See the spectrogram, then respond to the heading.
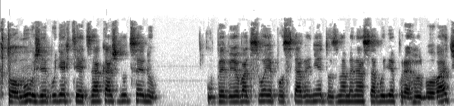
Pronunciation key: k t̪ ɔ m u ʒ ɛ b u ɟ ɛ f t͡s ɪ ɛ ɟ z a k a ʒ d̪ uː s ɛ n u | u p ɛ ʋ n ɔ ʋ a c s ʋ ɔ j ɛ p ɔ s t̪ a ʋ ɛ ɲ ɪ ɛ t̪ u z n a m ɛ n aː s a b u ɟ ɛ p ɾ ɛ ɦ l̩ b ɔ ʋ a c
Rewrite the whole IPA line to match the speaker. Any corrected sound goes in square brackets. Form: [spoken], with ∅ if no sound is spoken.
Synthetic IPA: k t̪ ɔ m u ʒ ɛ b u ɟ ɛ [x] t͡s ɪ ɛ ɟ z a k a ʒ d̪ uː [t͡s] ɛ n u | u p ɛ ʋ [ɲ] ɔ ʋ a c s ʋ ɔ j ɛ p ɔ s t̪ a ʋ ɛ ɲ ɪ ɛ t̪ [ɔ] z n a m ɛ n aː s a b u ɟ ɛ p ɾ ɛ ɦ l̩ b ɔ ʋ a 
